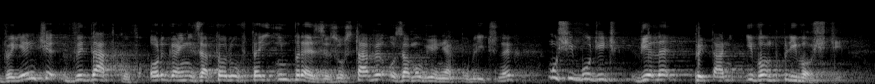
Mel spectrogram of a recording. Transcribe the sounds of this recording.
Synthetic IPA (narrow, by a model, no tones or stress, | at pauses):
vɘjeɲt͡ɕɛvɘd̪at̪kufɔɾɡaɲizat̪ɔɾuft̪ɛjimpɾɛzɘzust̪avɘʔɔzamuvʲjeɲaxpublʲit͡ʂnɘx | muɕibud͡ʑid͡ʑvʲjɛlɛpɘt̪aɲivɔnt̪plʲivɔɕt͡ɕḭ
